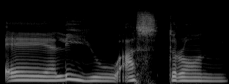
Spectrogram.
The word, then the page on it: eeliu astron: grec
